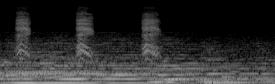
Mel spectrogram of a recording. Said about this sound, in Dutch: Een raaf als speelkameraad.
